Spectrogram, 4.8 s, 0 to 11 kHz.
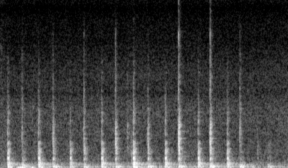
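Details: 2011 Ford Ranger whose steering wanders on uneven pavement, front wheel rocked by hand from underneath: hollow clunks about twice a second as it rocks; not the tie rod or the 2019 wheel bearings, but a worn upper ball joint.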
